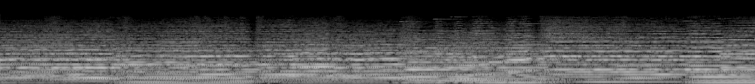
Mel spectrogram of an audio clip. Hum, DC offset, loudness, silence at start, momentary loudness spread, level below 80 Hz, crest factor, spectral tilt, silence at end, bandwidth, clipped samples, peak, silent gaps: none; under 0.1%; -20 LUFS; 0 s; 3 LU; -40 dBFS; 14 dB; -5.5 dB/octave; 0 s; 10.5 kHz; under 0.1%; -8 dBFS; none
